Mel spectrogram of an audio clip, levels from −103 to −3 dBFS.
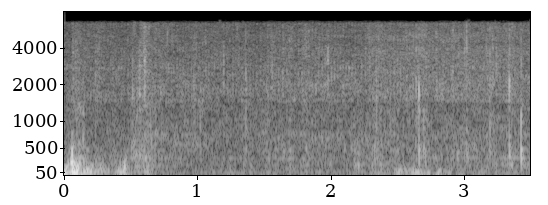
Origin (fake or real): real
